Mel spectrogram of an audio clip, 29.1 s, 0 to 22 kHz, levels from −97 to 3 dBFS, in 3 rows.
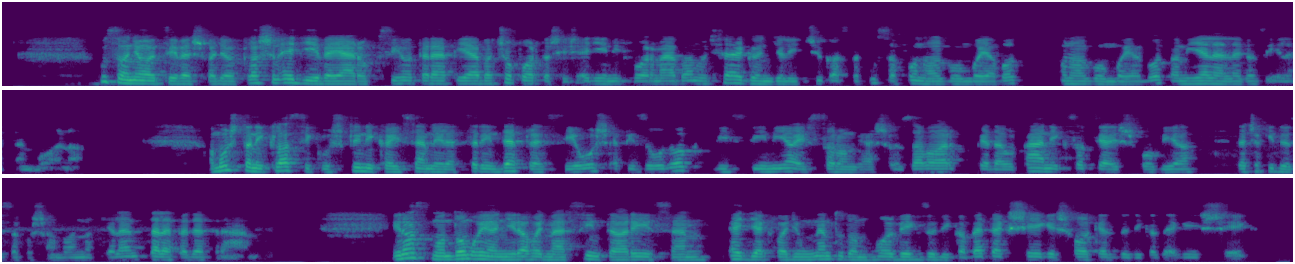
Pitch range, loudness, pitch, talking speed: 130-150 Hz, -41 LUFS, 135 Hz, 140 wpm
